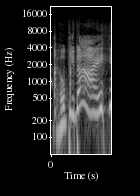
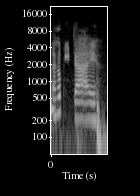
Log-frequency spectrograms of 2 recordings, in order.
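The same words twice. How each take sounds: First: High, bright sing-song wish; mock cheerful. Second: Cheerful. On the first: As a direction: chirp it like good news. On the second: Acted.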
